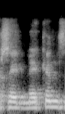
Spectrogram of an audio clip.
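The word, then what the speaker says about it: St. Michan's: Micans or St. Mickens is how it's pronounced.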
